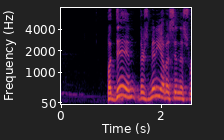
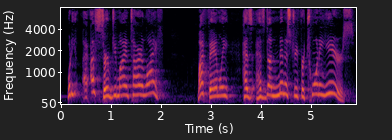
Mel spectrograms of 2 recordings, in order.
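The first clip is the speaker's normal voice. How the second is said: much higher, pleading and aggrieved; indignant complaining prayer; 9 semitones higher than usual. Retold or imitated. Pastor voicing his own prayer, high aggrieved complaint to God. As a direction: whine at God like you've been cheated. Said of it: "That sounds like my prayer time".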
